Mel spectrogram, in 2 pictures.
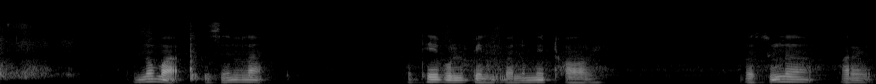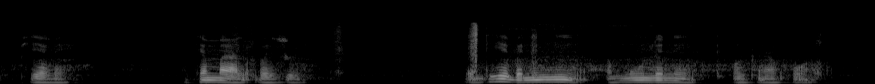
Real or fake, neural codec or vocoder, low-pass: real; none; 7.2 kHz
